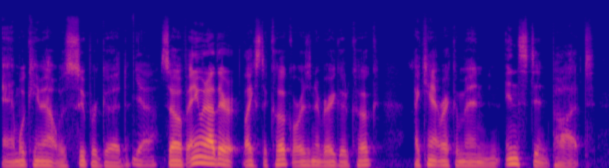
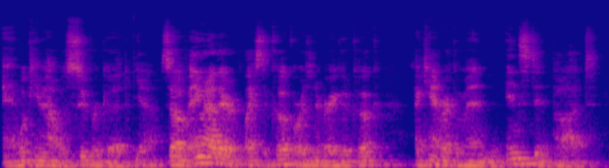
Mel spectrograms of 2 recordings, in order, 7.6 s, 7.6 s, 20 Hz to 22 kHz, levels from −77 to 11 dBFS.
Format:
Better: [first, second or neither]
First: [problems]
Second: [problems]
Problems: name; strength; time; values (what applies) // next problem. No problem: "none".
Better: first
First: none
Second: off-mic speech; far // room echo; noticeable; dies away in 0.6 s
